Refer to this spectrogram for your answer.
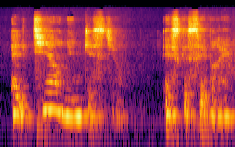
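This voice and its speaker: Heard through audible room echo and noticeable background noise, a woman speaks with ordinary pitch variation. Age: 60s. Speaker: doctor and qigong teacher. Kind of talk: lecture. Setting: stage with audience.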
